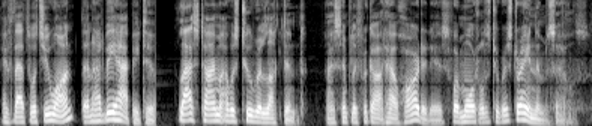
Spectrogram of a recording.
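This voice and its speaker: A man's voice: medium pitch, lively intonation, moderate pace, darkish tone, no echo, studio quality, lightly acted. A man in an anime dub voicing an arrogant young apprentice god, a righteous villain who speaks formally and precisely with courteous menace. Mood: smoothly polite. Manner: formal, haughty, precisely worded.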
